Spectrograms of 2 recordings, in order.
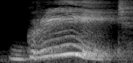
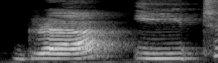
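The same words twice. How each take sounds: First: "ग्रीट" joined as one word; whole model word "ग्रीट"; blended word. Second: "ग्र", long "ई", "ट", each apart; sounding out. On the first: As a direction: blend "ग्रीट" with a long ee and falling end. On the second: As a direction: break it into "ग्र" and "ईट" with gaps. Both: Shown as a demonstration. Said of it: "इसको पढ़ते हैं ग्रा".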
